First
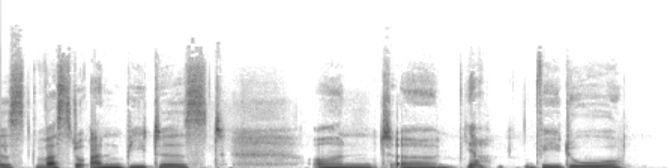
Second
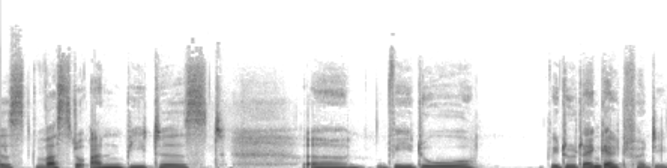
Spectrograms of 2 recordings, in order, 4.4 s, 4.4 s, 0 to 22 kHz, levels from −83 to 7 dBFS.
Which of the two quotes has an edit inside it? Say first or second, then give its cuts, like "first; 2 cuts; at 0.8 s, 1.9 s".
second; 2 cuts; at 2.0 s, 2.4 s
